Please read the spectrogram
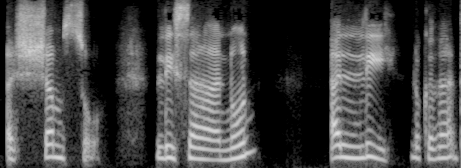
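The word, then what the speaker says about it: الشمس: I'm going to delete one of the vowels and I'm not pronouncing the lam. Ash-shamsu.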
